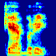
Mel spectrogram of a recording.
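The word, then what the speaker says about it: cabaret: तो अगला वर्ड देखते हैं कैबरे। अच्छा, इसमें टी रहेगा silent, this you have to remember. क्या है? टी जो है साइलेंट रखना है।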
